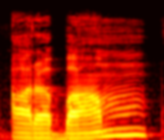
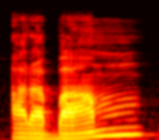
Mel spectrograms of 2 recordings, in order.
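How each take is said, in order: The two takes are said the same way.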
